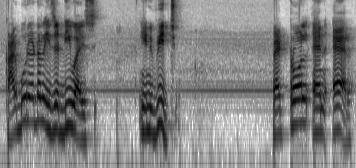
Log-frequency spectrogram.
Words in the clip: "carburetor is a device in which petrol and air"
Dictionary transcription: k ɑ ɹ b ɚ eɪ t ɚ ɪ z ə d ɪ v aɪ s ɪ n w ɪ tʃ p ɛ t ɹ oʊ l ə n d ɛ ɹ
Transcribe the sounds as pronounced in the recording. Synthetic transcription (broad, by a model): k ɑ ɹ b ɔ eɪ t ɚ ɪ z ə d ɪ v aɪ s ɪ n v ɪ tʃ p ɛ t ɹ oʊ l ə n d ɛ ɹ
